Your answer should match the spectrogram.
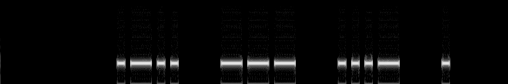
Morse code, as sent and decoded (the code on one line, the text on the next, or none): .-.. --- ...- .
LOVE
